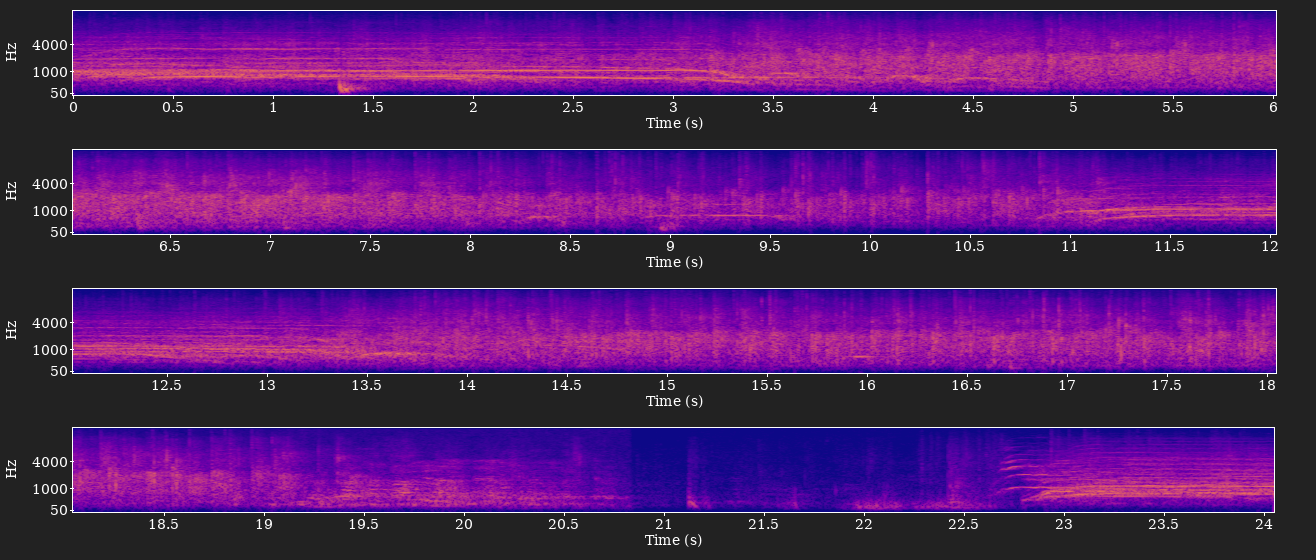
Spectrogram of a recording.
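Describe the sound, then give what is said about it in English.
Sustained, loud audience applause with cheering welcomes a comedy headliner to the stage, a dense steady roar of clapping lasting about twenty seconds before briefly dropping away and then rising again at the end. “are you guys ready to see your headliner? Clap it up right now.”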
